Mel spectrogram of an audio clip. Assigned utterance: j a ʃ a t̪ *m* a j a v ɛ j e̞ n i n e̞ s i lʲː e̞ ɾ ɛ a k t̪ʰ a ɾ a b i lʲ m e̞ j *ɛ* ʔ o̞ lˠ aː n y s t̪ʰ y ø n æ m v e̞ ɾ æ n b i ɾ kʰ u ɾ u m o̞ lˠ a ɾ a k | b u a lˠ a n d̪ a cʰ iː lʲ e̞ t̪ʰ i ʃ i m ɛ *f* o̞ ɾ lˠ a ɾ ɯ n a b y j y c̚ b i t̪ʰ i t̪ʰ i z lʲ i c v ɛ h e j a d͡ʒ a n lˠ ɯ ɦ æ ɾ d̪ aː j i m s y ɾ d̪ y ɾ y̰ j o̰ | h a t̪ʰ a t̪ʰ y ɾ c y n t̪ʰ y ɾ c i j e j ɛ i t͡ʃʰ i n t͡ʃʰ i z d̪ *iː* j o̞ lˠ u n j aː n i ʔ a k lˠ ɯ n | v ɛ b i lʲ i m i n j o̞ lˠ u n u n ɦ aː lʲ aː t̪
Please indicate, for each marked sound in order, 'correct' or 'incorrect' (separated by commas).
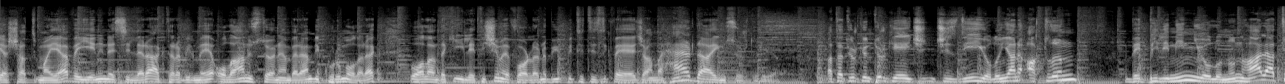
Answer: correct, correct, correct, correct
